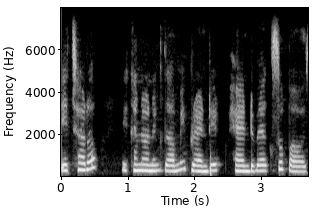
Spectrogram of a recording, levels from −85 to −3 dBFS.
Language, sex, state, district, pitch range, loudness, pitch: Bengali, female, West Bengal, Jalpaiguri, 255-285 Hz, -14 LUFS, 270 Hz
